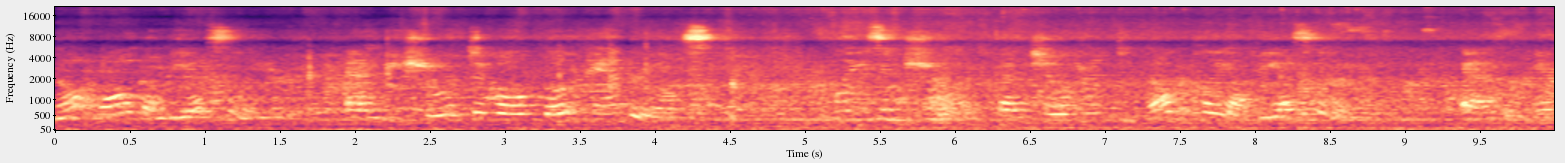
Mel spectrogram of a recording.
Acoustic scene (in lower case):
crowded indoor space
